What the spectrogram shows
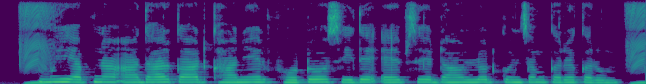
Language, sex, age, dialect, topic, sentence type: Magahi, female, 18-24, Northeastern/Surjapuri, banking, question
